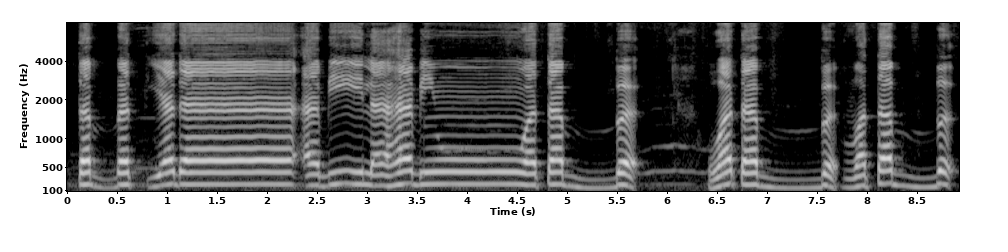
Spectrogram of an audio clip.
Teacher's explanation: یہ جو اس طرح کا ساؤنڈ نکل رہا ہے ب ب، یہ دراصل اس با کو جو اس متحرک با کے اندر چھپی ہوئی ہے اس کو ادا کرنے کی کوشش کی جاتی ہے. تو مشدد حرف پر آپ جب بھی وقف کریں اس بات کا لحاظ رکھیں کہ اس کے اندر جو چھپا ہوا ایک ساکن حرف ہے اس کو بھی ادا کرنے کی کوشش کریں.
